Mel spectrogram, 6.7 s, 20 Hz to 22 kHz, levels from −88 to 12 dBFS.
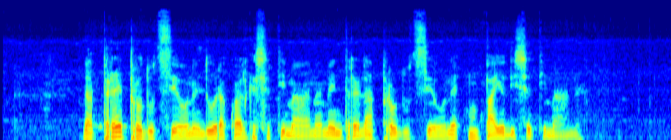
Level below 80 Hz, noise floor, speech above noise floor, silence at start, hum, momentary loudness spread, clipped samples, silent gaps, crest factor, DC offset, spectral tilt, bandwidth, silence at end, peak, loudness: -46 dBFS; -58 dBFS; 39 dB; 0.85 s; none; 9 LU; under 0.1%; none; 18 dB; under 0.1%; -7 dB/octave; 15 kHz; 0.9 s; -2 dBFS; -20 LUFS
